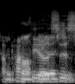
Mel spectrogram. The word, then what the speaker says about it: apotheosis: the ope apio theosis how do you say that it's just apotheosis of George Washington in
